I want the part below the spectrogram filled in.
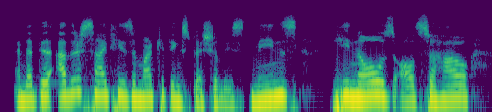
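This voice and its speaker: In a German accent, a woman speaks at a moderate pace in a somewhat breathy, dark, mellow voice of medium pitch with ordinary pitch variation, on a very clean, dry, close recording with a silent background and no echo. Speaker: leadership coach and event host. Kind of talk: event moderation.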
